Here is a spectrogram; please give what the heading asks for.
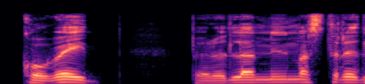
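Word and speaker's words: כבד: La palabra pesado, kabod, es la misma palabra para estima. Aquí en este caso se pronuncia kobed, pero es las mismas tres letras de estima.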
